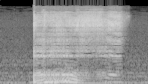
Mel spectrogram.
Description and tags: fart poot gas flatulence flatulation explosion noise weird
beat, car, computer, fart, flatulence, gas, weird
